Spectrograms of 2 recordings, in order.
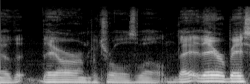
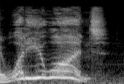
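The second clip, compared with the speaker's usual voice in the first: harsh, rough creature voice, pitched very high; 3 dB louder than usual. A game master voices someone behind a door, in a rough, rushed voice. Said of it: "Like it's a really like rough voice".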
